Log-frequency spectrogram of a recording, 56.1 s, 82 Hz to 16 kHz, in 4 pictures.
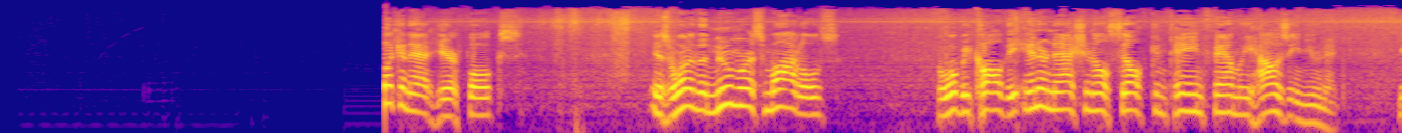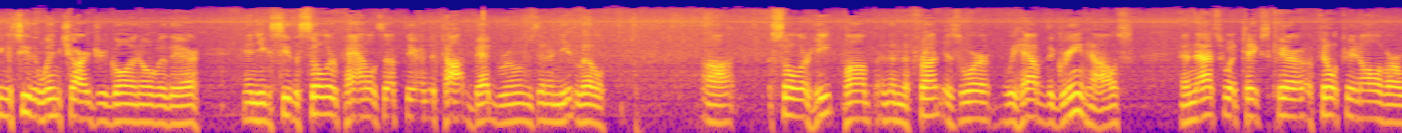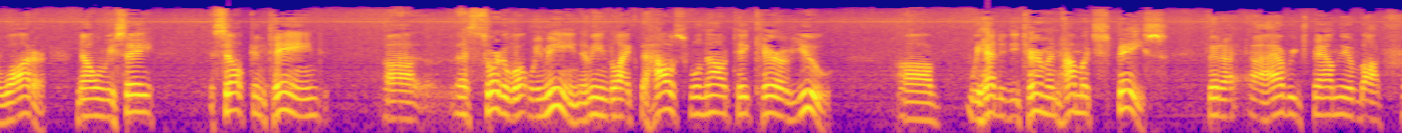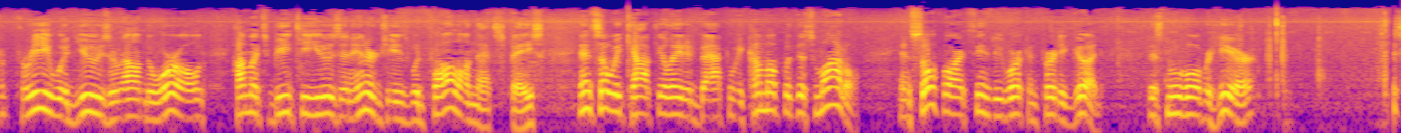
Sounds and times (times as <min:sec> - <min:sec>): Outside, rural or natural: 0:00.4 - 0:56.0
Speech: 0:03.9 - 0:05.3, 0:06.5 - 0:08.4, 0:09.4 - 0:13.4, 0:14.0 - 0:20.1, 0:21.0 - 0:31.3, 0:31.9 - 0:36.4, 0:37.0 - 0:54.6.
